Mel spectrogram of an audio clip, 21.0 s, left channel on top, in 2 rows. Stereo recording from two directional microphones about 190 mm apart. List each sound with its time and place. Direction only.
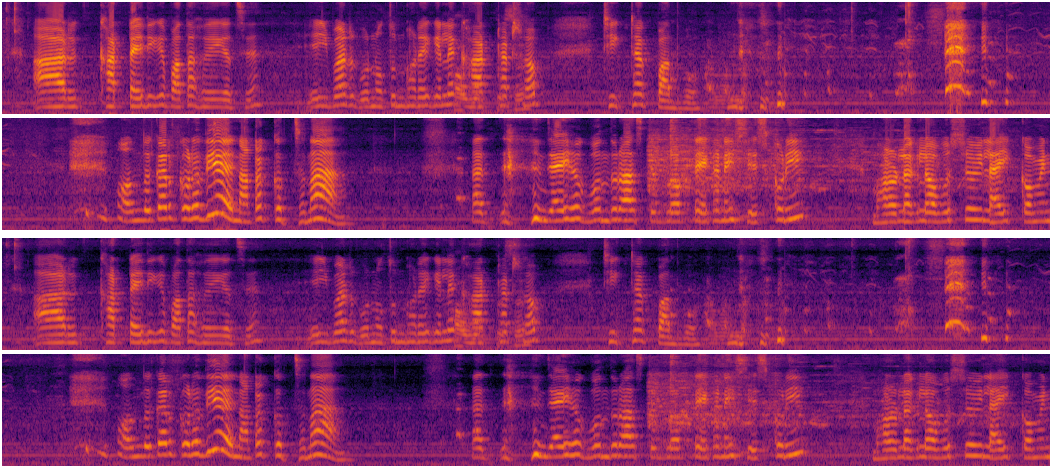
0.3 s speech: centre (ahead or behind)
9.4 s laughter: 5° right (ahead or behind)
11.1 s speech: centre (ahead or behind)
15.2 s speech: 5° right (ahead or behind)
16.9 s speech: 15° left (ahead or behind)
17.4 s speech: 5° right (ahead or behind)
19.3 s speech: 5° right (ahead or behind)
